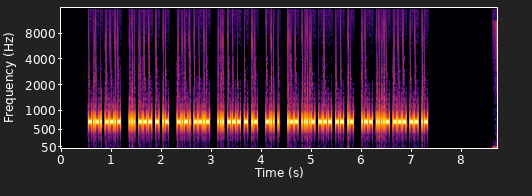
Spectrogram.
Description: Morse code, heard as a keyed tone, about 48 wpm, 690 Hz. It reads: CQ SOTA CQ SOTA DE W4OMA W4OMA
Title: SOTA QSO Practice 50wpm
